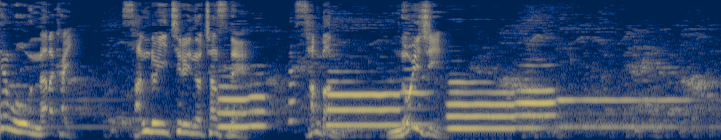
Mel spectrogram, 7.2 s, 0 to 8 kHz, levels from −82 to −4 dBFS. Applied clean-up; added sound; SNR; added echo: classical method log-MMSE.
